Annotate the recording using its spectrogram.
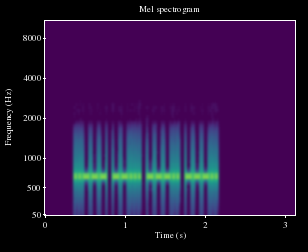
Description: Morse code, heard as a keyed tone, about 44 wpm, 700 Hz. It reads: 2788
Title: Common Cut Numbers - 4-Digit 45wpm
